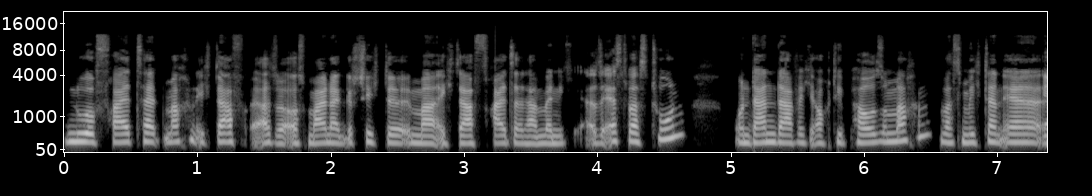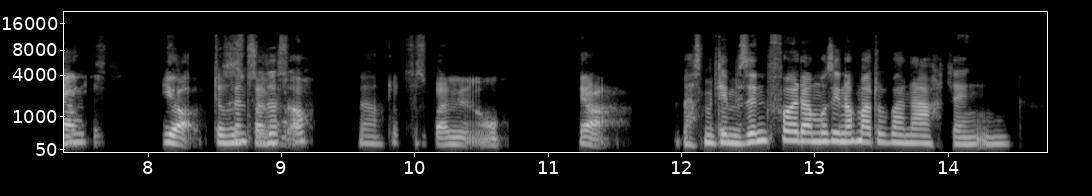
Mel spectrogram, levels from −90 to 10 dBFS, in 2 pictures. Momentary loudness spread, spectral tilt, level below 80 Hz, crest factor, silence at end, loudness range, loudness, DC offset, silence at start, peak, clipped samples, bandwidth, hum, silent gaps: 13 LU; -5 dB/octave; -80 dBFS; 18 dB; 0.3 s; 5 LU; -23 LUFS; under 0.1%; 0 s; -6 dBFS; under 0.1%; 12.5 kHz; none; 4.94-5.03 s, 7.83-8.11 s, 9.27-9.58 s, 10.11-10.15 s, 10.75-11.24 s, 11.64-11.96 s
